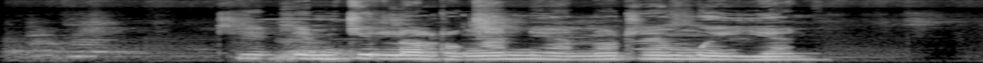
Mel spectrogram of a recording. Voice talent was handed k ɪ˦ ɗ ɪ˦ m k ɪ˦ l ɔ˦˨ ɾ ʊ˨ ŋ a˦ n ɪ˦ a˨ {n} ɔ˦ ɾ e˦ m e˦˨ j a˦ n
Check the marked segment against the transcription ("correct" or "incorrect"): correct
